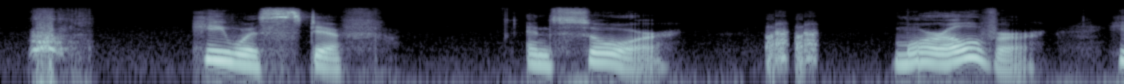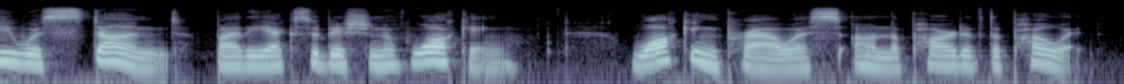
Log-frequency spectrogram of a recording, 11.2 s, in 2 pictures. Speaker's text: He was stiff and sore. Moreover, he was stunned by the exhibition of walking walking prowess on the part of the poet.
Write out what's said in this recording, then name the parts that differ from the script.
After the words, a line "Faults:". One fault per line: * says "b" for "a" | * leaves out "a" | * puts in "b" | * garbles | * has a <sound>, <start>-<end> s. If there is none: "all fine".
He was stiff and sore. Moreover, he was stunned by the exhibition of walking walking prowess on the part of the poet.
Faults:
* has a bark, 0.1-0.5 s
* has a laugh, 3.8-4.1 s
